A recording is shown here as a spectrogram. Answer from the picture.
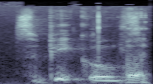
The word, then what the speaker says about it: seppuku: If you serious about this shit, then I'm going to commit seppuku. Did I say that right? Seppuku. – Seppuku.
